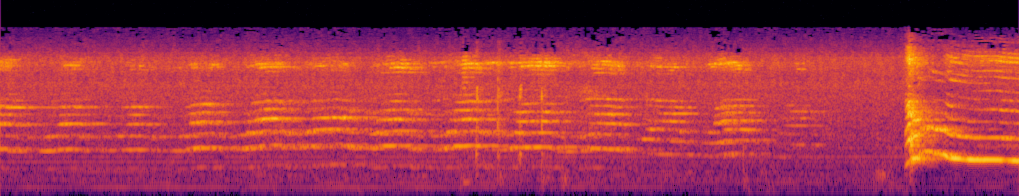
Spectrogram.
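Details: Young Siberian Husky howling at a phone: long, wobbling, musical howls held for several seconds, gently rising and falling in pitch, ending with a sudden loud, sharp upward cry near the end.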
